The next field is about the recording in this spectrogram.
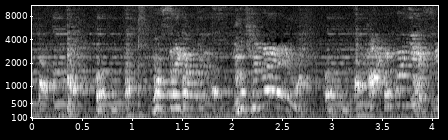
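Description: A dog whimpers and yips over and over, high whiny cries rising and falling in quick bursts that fill the whole stretch at a moderate level.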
